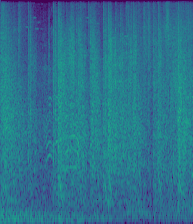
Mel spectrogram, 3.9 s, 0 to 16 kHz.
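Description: Machine gun fire and other small arms crackle in a dense, continuous battle din in Company of Heroes 2, loud and busy with overlapping bursts and distant booms, with a voice talking over it.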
